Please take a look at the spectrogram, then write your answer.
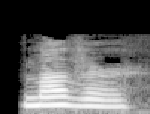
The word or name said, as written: muvver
